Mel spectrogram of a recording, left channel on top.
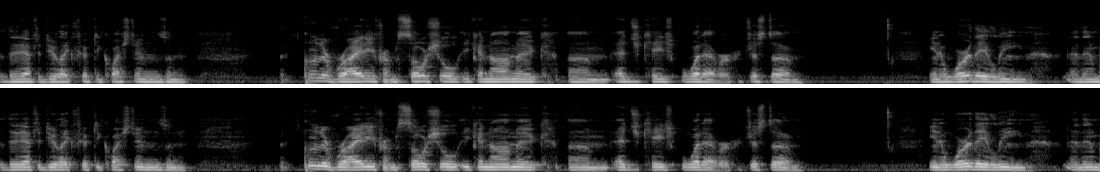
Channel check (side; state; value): both; normal; correlation 0.30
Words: have to do like 50 questions and a variety from social, economic, education, whatever. Just where they lean, and then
